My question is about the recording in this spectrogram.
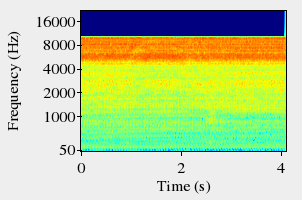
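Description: Stuart 10V single-cylinder vertical model steam engine running fast and smoothly on compressed air: rapid, even exhaust beats over a steady hiss of air.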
